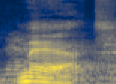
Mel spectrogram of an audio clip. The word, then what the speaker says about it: gnat: because that is a rhymes with that that is a gnat yeah yeah so yeah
